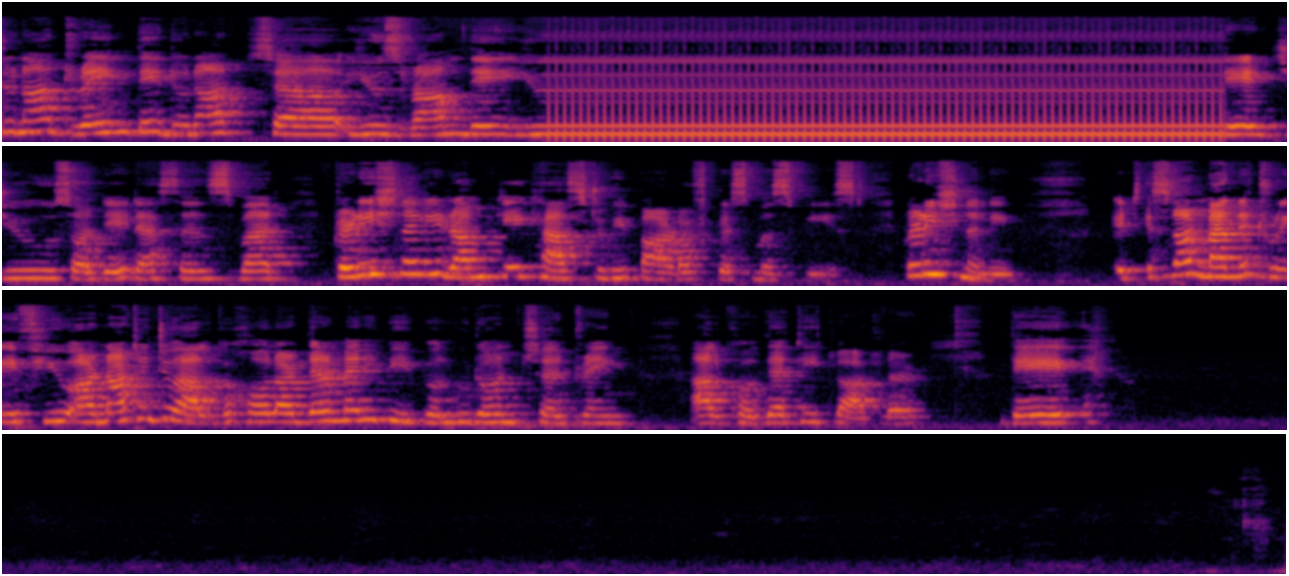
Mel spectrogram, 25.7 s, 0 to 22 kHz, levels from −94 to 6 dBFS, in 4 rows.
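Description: From 2.73 s to 6.11 s the speech locks into a system hang loop: a single 40 ms slice of audio repeats exactly, about 85 times, while the driver or host stalls and the hardware keeps replaying the same ring buffer. At a 25 Hz repeat rate this comes across as a hard, machine-gun stutter rather than a tone. Normal playback resumes with "date juice or date".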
